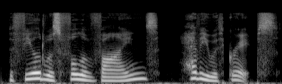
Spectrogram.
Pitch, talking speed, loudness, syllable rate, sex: 210 Hz, 190 wpm, -17 LUFS, 5.0 syllables/s, female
